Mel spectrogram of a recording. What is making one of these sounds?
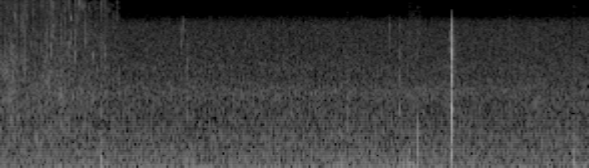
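Footsteps thud softly on stone.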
